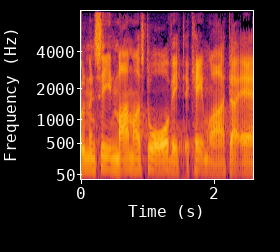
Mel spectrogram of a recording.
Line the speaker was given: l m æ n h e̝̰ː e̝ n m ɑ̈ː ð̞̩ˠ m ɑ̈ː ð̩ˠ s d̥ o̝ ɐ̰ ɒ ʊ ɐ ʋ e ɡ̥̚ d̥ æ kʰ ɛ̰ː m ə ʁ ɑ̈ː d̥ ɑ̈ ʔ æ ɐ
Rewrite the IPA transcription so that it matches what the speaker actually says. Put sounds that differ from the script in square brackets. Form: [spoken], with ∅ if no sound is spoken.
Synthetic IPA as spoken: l m æ n [s] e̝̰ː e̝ n m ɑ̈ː ð̞̩ˠ m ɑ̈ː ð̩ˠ s d̥ o̝ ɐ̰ ɒ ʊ ɐ ʋ e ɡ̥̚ d̥ æ kʰ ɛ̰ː m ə ʁ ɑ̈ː d̥ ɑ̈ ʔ æ ɐ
